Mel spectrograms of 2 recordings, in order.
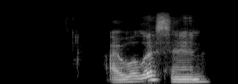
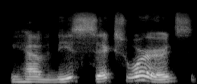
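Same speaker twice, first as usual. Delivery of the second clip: ordinary talk, nothing marked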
